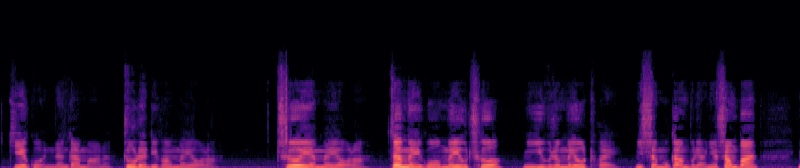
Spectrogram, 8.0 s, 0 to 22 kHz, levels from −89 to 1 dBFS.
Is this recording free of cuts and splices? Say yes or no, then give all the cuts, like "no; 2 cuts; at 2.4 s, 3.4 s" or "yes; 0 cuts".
no; 3 cuts; at 1.2 s, 2.4 s, 3.8 s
